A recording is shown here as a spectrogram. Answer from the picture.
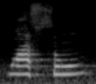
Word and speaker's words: croissant: But the reason I said croissant was a choice, because it's written in the script, C-R-O-I-S-S-A-N-T, croissant. That's how you say it.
